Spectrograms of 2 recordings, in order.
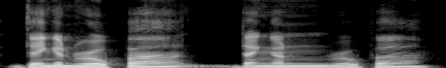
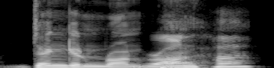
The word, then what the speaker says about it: Danganronpa: They showed off, I can never say this one, and Danganronpa, however you say that. Danganronpa. Ronpa? Ronpa. Danganronpa.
